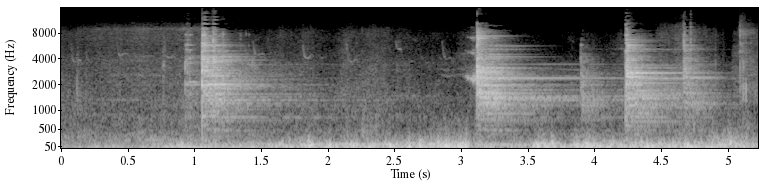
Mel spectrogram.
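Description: A metal gate latch clanks and rings sharply.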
